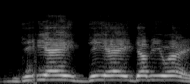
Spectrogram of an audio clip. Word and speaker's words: Dawa: But I want to learn more about Dahwa. Is that how it's pronounced? You said Taqwa? Yeah. D-A-W-A, right? D-A. Dawa. Dawa.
